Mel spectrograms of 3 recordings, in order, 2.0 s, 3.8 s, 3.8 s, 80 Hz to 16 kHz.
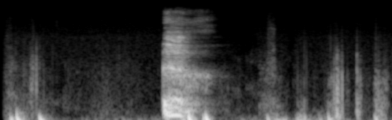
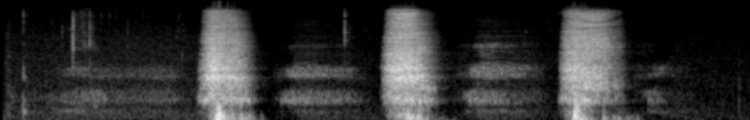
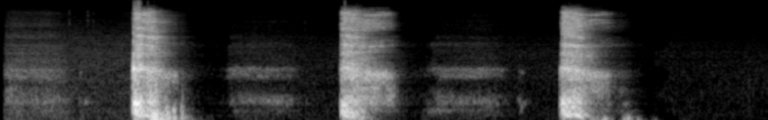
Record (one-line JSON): {"cough_length": "2.0 s", "cough_amplitude": 28217, "cough_signal_mean_std_ratio": 0.35, "exhalation_length": "3.8 s", "exhalation_amplitude": 32560, "exhalation_signal_mean_std_ratio": 0.3, "three_cough_length": "3.8 s", "three_cough_amplitude": 32768, "three_cough_signal_mean_std_ratio": 0.26, "survey_phase": "alpha (2021-03-01 to 2021-08-12)", "age": "18-44", "gender": "Female", "wearing_mask": "No", "symptom_none": true, "smoker_status": "Never smoked", "respiratory_condition_asthma": false, "respiratory_condition_other": false, "recruitment_source": "REACT", "submission_delay": "2 days", "covid_test_result": "Negative", "covid_test_method": "RT-qPCR"}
